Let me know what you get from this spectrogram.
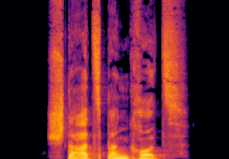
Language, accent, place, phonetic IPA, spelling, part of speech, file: German, Germany, Berlin, [ˈʃtaːt͡sbaŋˌkʁɔt͡s], Staatsbankrotts, noun, De-Staatsbankrotts.ogg
- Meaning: genitive singular of Staatsbankrott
